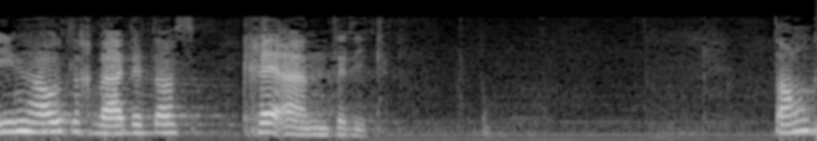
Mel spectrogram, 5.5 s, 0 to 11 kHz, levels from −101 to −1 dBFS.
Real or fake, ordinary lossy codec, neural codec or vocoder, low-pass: real; MP3, 96 kbps; none; 7.2 kHz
